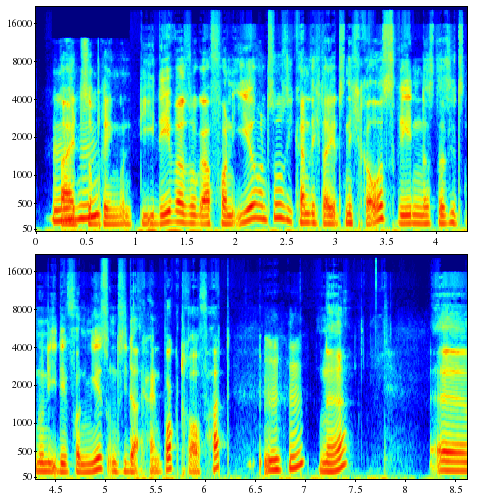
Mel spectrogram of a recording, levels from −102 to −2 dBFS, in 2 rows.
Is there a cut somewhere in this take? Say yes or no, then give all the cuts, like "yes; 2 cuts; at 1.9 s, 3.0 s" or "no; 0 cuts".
yes; 1 cut; at 5.3 s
